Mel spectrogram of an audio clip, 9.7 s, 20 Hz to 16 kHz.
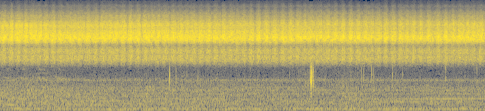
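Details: A dense chorus of cicadas makes a steady, high, pulsing buzz that never lets up, recorded by the sea in Croatia during a 2020 summer holiday.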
